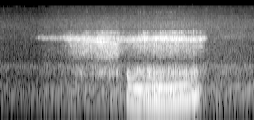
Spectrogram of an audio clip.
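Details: Sleeping dog that habitually snores, said to snore like an old man: one drawn-out snore, a whistling breath turning into a buzzy, humming rumble.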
